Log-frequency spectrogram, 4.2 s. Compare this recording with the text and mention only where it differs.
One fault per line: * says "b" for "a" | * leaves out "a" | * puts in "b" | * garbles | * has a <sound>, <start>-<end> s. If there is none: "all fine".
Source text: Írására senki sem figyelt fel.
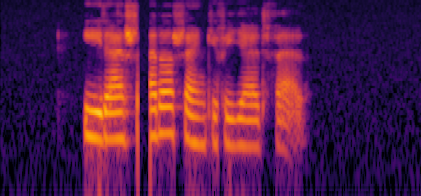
* has a dropout, 1.4-1.5 s
* leaves out "sem"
